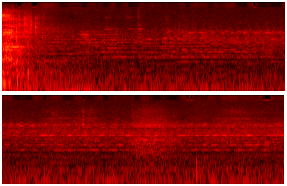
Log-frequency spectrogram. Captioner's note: Castellano exhales sharply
